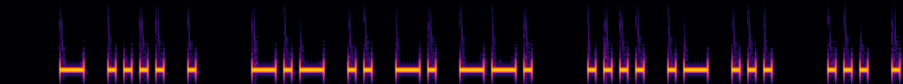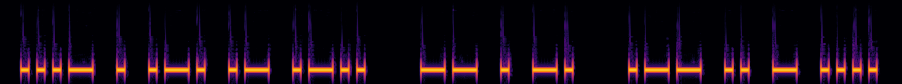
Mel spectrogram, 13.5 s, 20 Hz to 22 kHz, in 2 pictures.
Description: Morse code, heard as a keyed tone, about 20 wpm, 700 Hz. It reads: THE KING HAS SEVERAL MEN WITH
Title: Sentences from Top 1000 Words - Review Part 2 - 20wpm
